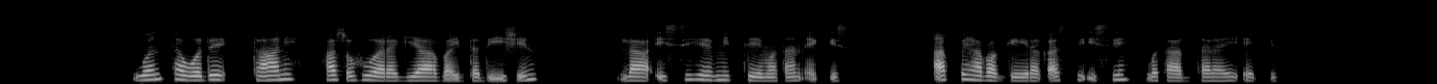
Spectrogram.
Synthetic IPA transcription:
wɔnt̪ːɐwɔd̪ɛ | t̪aːnɪ | hɐsɔɦʊwɐɾɐɡɪjaːbɐ̰jd̪ːɐd̪iːʃɪn | laːʔɪsːɪhɛmɪt̪ʰːeːmɐt̪ɐnɛ̰kʼːɪs | ʔɐpːɛɦɐbɐɡːe̞ːɾɐkʼɐsːɪʔɪsːɪwɔt̪aːd̪ːɐɾɐjɛkʼːɪs

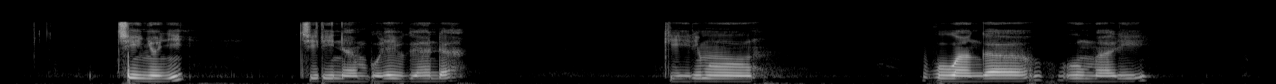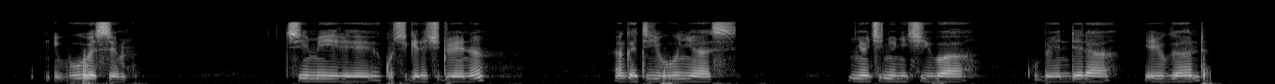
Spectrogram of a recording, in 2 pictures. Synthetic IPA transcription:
ciɲo̞ɲi | ciɾinaːmbulejuɡaːnda | ciɾimu | βuwaːŋɡaβumali | βuβe̞semu | cimiiɾe̞ku̥siɡeɾecidwe̞ːna | ɡatiβuɲaːt͡si̥ | ɲociɲoɲiciβa | kuβe̞ːnde̞ɾa | ja̰juɡaːnda

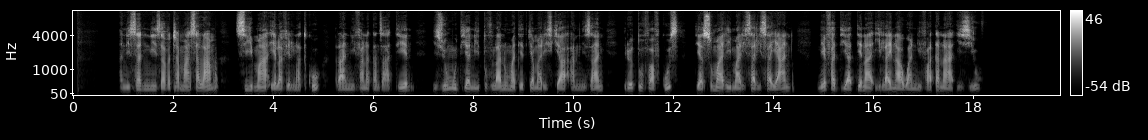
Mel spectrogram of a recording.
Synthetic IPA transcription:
anisanːizavaʈ͡ʂəmasalamə | simaelavelunat̪u̥ku | ranifanat̪and͡za̰t̪ʰenə̥ | iziumud̪iənit̪uvulanumat̪et̪i̥kʲəmaɾisi̥kʲəa̰minizani̥ | iɾewt̪uvuvavu̥kusə̥ | d̪̥iəsumaɾimaɾisaɾisajani̥ | nefəd̪iət̪enəʔilajnawannivat̪anəiziu

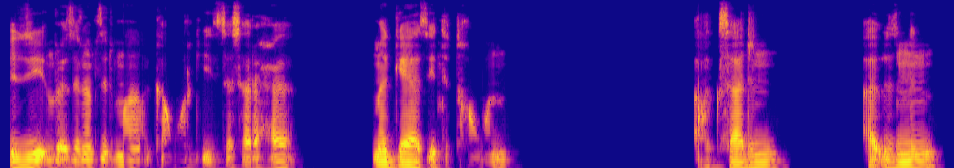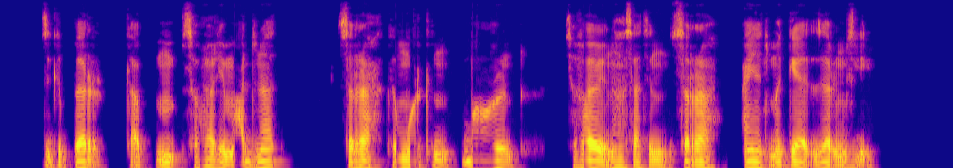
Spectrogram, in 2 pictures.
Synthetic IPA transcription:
ʔɨziɨnɾɨʔɨzɐnaβzid̪ɨmːakʰaβwɔɾkʼizɨt̪ʰɐsɐɾħɐ | mɐɡajat͡sʼiɨnt̪ʰɨ̥t̪ʰːɨ̥xɐwːʊn | ʔa̰ksad̪ɨn | ʔa̰βʔɨznɨn | z̥ɨɡɨbːɐɾ | kʰa̰βsɐfɐlalɐjma̰ʕd̪ɨnat̪̚ | sɨrːaħkʰɐmwɔɾkʼɨnbɐɾoɾɨn | sɐfawḭnɨhasat̪ʰɨnzɨsɨrːaħ | ʕajnɐt̪mɐɡajat͡sʼizɐɾʔḭmɨslḭ

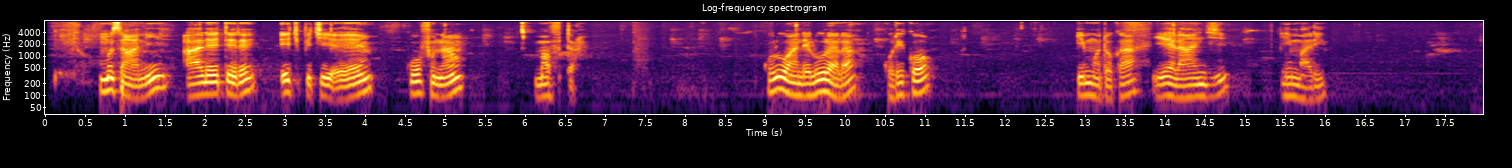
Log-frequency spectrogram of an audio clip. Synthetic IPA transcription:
omusaːniale̞te̞ɾe̞ː | ci̥picie | kufuna | mafu̥ta | kuluwaːnde̞lulalakuliko̞ | imːo̞to̞kaje̞laːɲɟiː | mali

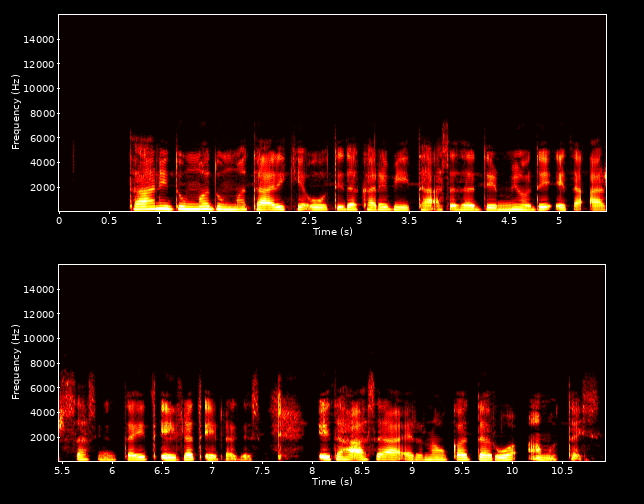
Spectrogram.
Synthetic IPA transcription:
t̪aːnɪd̪ʊmːɐd̪ʊmːɐt̪aːɾɪkiɐʔo̞ːt̪ːɪd̪ɐkɐɾɛbiːt̪ːaːʔɐsɐt̪ɐd̪ɛmːɪjoːd̪ɛʔɛt̪ɐʔɐɾsaːsɪnt̪ːɐjt̪ʼe̞ːlːɐt̪ʼe̞ːlːɐ̰ɡɛ̰sʔɛt̪ɐhaːsɐaʔɛɾɐnɐwkːɐd̪ɐɾʊwɐʔɐ̰mɔt̪ːɐjs

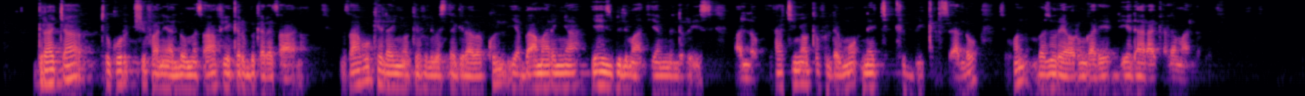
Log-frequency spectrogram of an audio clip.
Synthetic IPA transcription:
ɡɨɾat͡ʃʼːat̪ʼɨkʼuɾʃɪfa̰njalːəwməsʼhafjɛkʼɨɾbkʼəɾəsʼa̰nə̰w | məsʼhafukʰelajɲːawkʰɨflbəst̪ʰəɡɨd̪aβəkːulbəamaɾɨɲːajɛhɨzblɨmat̪jɛmːɨlɾḭʔsʔa̰lːə̰hujet̪ʰat͡ʃːɪɲːawkʰɨfld̪əɡmo̞̰nət͡ʃʼːkʰɨbjɪkʼːɨɾsʼja̰lːəhusiho̞nbəzuɾjawɾuŋɡad̪ejɛd̪aɾa̰kʼələma̰lːəbːət̪

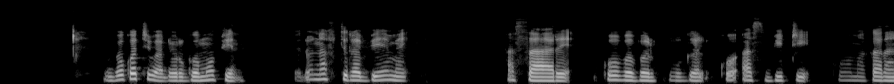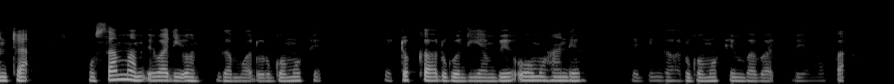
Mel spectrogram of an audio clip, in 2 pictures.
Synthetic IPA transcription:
bɔkotiwaɗuɾɡɔmopin | ɓɛɗɔnaftiɾabɛmaj | hasaɾɛ | kɔbabalkuɡalkʰɔʔasbiti | kɔmakaɾanta | musamːamɓɛwaɗiɔnŋɡamwaɗuɾɡɔmopin | ɓɛtɔkːawaɗuɡɔndijambɛʔɔmɔɦandɛɾ | ɓɛdiŋɡawaɗuɡɔmopinbabalbɛmɔka

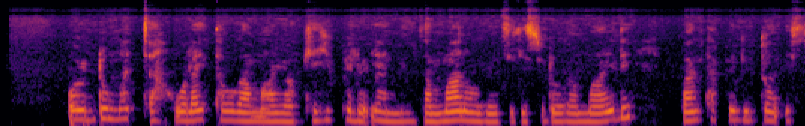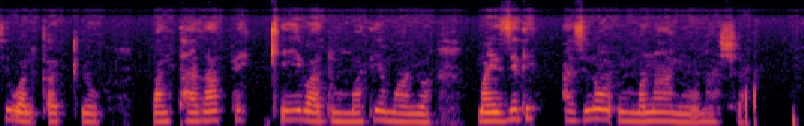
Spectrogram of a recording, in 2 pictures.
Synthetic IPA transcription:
ʔɔjd̪ːʊmɐt͡ʃʼːɐwɔlɐjt̪ʰːɐwɔɡaːmaːjʊwaːkʰeːhɪpːɛlɔʔɪ̰jaːnːɛzɐmːaːnɐwɐɡɛnt͡sːɪkɪsːɪd̪oːɡaːmaːjɪd̪ɪ | b̥ɐnt̪ːɐpːɛɡɪd̪ːɔwɐnɪsːɪwɐlkʼːɐkʼːɪjɔ | b̥ɐnt̪ʰːaːɡaːpʰːɛ | kʼiːbaːd̪ʊmːɐt̪ɪjɐmaːjɔwaː | mɐjzːɪd̪ɪ | ʔɐzɪnɐwaʔɪmːɐnaːnɛ̰naːʃːɐ

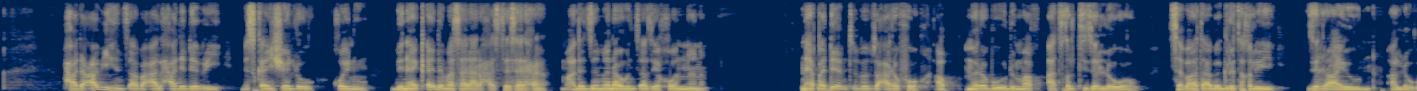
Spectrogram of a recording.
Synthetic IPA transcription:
ħad̪ɐʕaβihɨnt͡sʼabaʕalħad̪ɐd̪ɐβɾi | mɨskʰajnʃɐlːɐu | kʰo̞jnu | bɨnajkʼɐd̪ɐmasaɾaɾħazɨt̪ʰɐsɐɾħɐ | ma̰lɐt̪zɐmɐnawihɨnt͡sʼazɐjxo̞nɐn | najkʼɐd̪ɐmt͡sʼɨβɐβzɨʕaɾɐfoʔaβmɐɾɐβuʔud̪ɨmːaat̪xɨlt̪ʰizɐlːɐwo̞ | sɐβat̪aβʔɨɡɾɨt̪ʰɐxli | zɨrɐʔajunʔa̰lːɐwṵ

